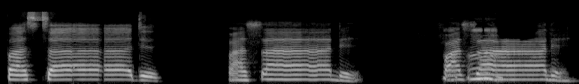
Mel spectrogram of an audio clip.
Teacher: jangan diakhiri qalqalahnya dengan hamzah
